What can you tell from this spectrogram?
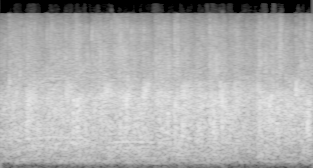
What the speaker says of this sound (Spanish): Dele aplauso otra vez al Señor.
